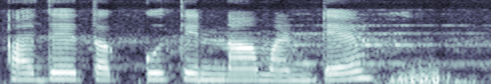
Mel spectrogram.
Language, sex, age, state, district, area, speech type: Telugu, female, 18-30, Andhra Pradesh, Guntur, rural, spontaneous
